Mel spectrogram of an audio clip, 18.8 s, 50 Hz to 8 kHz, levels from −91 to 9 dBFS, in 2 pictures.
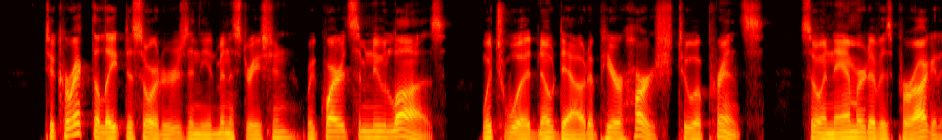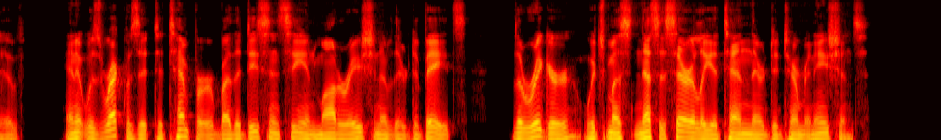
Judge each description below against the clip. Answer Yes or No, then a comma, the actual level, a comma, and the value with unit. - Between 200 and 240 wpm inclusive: No, average, 155 wpm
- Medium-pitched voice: No, low, 105 Hz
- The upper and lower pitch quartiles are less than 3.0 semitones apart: No, average, 3.3 semitones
